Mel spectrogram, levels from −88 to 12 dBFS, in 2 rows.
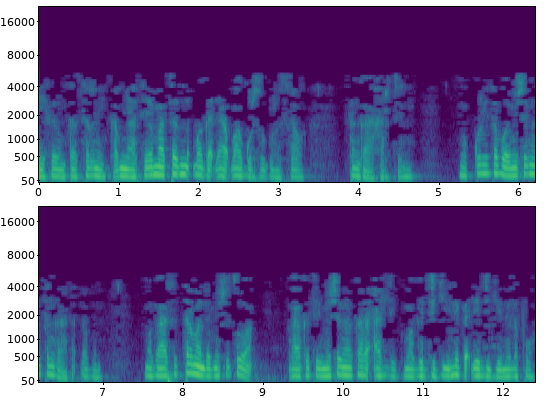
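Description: Speech with MP3 compression damage running through the whole clip: nothing is present above 5.3 kHz, and the heavy watery, swirling texture with smeared consonant onsets is likely from an encoder starved of bits, consistent with a bitrate around 16 kbps.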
